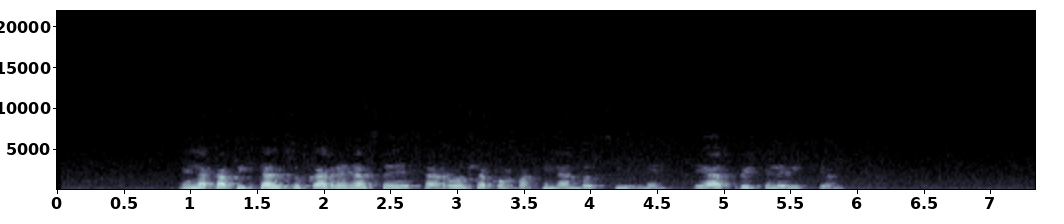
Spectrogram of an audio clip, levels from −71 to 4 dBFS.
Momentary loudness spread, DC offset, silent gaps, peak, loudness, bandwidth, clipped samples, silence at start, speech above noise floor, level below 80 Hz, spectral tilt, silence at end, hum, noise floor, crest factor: 13 LU; under 0.1%; none; -2 dBFS; -21 LUFS; 10 kHz; under 0.1%; 0.9 s; 33 dB; -60 dBFS; -9 dB/octave; 1.45 s; none; -54 dBFS; 20 dB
